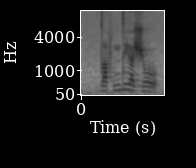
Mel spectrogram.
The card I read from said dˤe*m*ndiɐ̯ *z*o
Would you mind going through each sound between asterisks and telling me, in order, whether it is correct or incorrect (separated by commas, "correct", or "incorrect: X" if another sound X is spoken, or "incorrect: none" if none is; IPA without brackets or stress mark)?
incorrect: f, incorrect: ʒ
